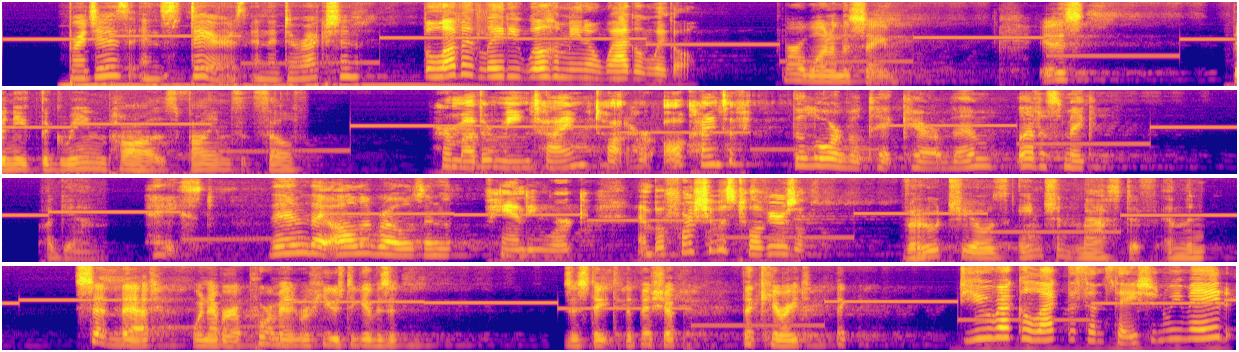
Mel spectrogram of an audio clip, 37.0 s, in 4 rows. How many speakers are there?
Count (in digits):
6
